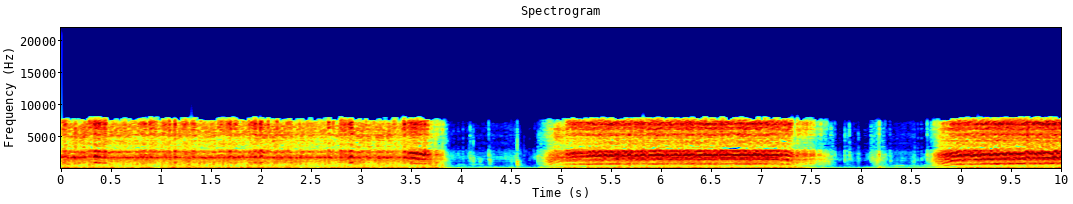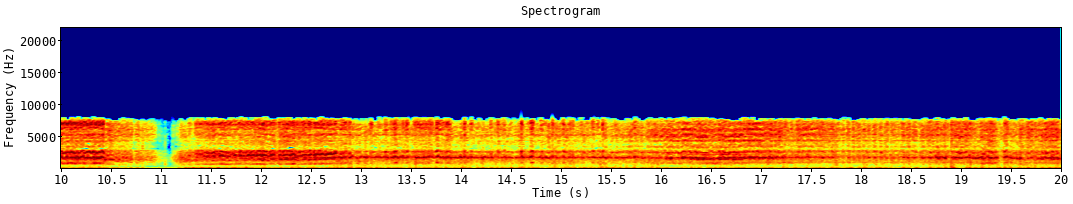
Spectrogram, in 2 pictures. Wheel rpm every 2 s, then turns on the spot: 230, 220, 80, 170, 60, 130, 200, 230, 220, 230.
none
